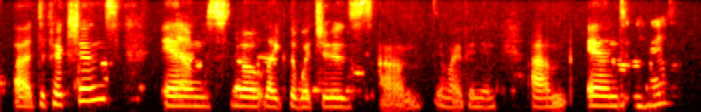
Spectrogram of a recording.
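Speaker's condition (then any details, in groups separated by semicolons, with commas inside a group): No condition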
